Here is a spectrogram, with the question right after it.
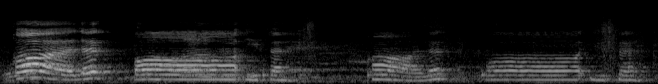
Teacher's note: سوف تدغم التاء في الطاء فتصبحان حرفا واحدا مشددا، هنا إدغام تام أكمل ما يكون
